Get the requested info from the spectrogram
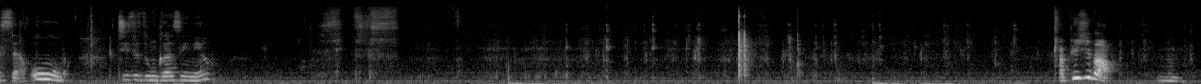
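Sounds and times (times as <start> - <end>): chewing: 4.5 - 12.0.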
